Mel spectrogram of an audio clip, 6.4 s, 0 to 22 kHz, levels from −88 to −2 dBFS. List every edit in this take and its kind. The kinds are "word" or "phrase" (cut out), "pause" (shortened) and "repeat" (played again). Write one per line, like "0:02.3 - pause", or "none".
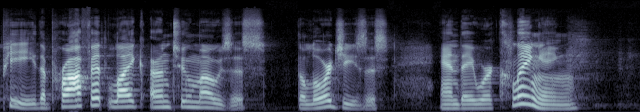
none

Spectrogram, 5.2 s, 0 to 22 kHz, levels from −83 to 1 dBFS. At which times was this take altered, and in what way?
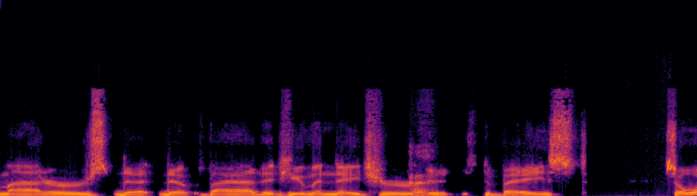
0:01.5 - phrase

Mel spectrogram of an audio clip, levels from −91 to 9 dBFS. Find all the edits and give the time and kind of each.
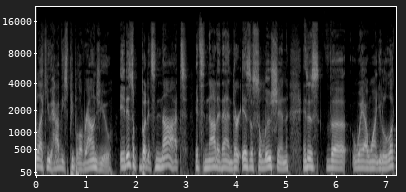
0:01.6 - pause
0:02.0 - word
0:03.1 - pause
0:03.7 - word
0:05.4 - word
0:05.7 - pause

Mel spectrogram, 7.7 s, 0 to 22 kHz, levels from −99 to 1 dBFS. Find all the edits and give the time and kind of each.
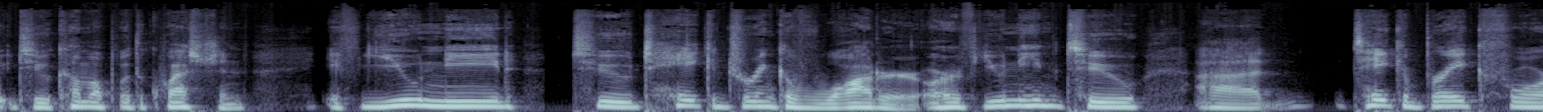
none

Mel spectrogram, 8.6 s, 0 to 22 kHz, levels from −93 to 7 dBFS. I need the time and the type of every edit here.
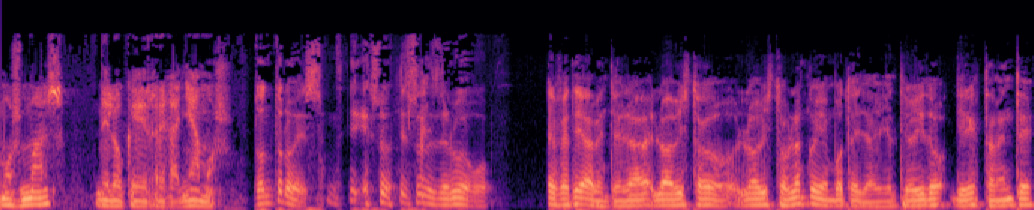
0:02.1 - word

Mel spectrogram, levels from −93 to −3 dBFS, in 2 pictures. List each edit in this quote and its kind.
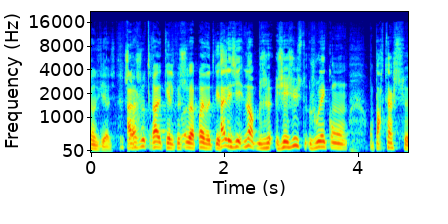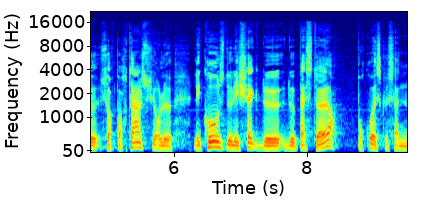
none

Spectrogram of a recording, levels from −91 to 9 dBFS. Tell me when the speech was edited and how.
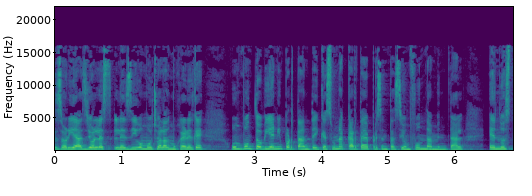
0:02.1 - word

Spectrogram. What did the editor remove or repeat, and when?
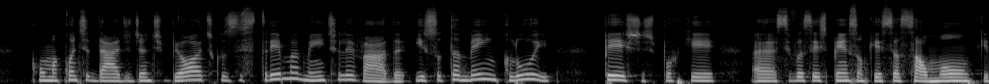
none

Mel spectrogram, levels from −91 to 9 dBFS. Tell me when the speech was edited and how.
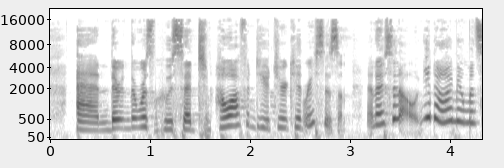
0:01.0 - phrase
0:01.6 - word
0:02.2 - word
0:02.5 - word
0:03.0 - pause

